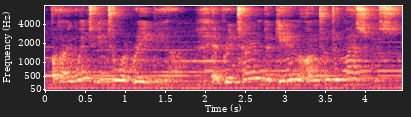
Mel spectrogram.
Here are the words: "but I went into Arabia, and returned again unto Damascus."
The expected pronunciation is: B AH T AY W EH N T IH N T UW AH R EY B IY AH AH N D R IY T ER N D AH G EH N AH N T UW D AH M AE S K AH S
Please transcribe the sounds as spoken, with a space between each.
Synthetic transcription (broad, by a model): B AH T AY W EH N T IH N T UW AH R EY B IY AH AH N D R IY T ER N D AH G EH N AH N T UW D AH M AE S K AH S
